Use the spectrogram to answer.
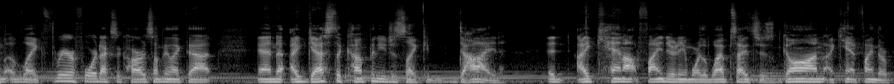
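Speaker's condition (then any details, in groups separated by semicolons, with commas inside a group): No condition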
